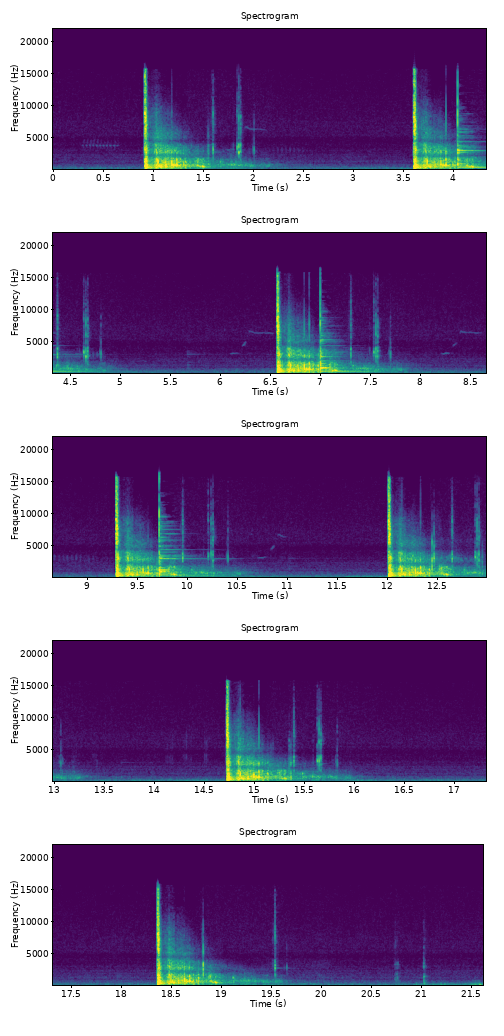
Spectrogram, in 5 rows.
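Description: Seven slow shots from a Smith & Wesson Performance Center 686 Plus .357 Magnum revolver, one full cylinder, about one every three seconds, each trailing off in a long echo. Several shots are followed by the faint ring of the steel silhouette target being hit.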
